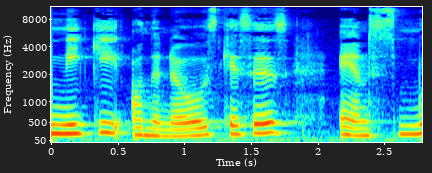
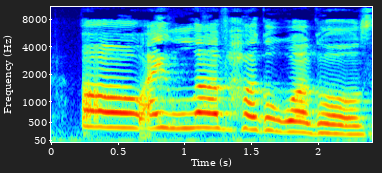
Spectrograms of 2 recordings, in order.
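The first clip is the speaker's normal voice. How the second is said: loud, shrill, stretched-out, drawn-out squeal; 8 semitones higher, 5 dB louder than usual. Reading a story, an aunt reacts as her nephew opens his arms, squealing. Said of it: "squealed Aunt Lulu".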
